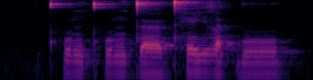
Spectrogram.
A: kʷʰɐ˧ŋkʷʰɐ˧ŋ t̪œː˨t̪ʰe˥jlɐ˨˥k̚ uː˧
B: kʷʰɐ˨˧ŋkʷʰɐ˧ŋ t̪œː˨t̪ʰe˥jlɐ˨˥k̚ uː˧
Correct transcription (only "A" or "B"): A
